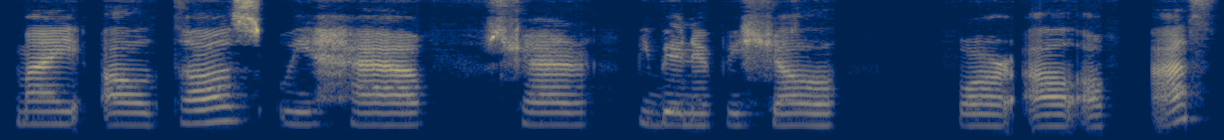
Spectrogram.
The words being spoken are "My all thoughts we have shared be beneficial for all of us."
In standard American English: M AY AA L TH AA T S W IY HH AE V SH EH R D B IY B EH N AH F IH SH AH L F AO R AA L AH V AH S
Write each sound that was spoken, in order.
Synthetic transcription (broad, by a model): M AY AA L T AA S W IY HH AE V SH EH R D B IY B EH N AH F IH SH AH L F AO R AA L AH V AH S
